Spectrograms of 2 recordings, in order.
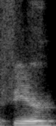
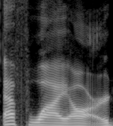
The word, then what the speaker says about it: Fyr: really intricate and um is it fire forest of fire is that how that's pronounced i don't know there's no voice acting i've always said fear but okay yeah i wasn't sure it's fyr just for those listening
